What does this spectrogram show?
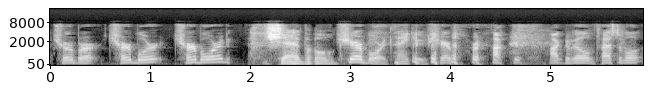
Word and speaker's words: Cherbourg: that same year had the Cherbourg, I can't pronounce this right, Cherbourg, thank you, Cherbourg Octaville Festival of Irish and British Film Best Actor for Shut Up and Shoot Me.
